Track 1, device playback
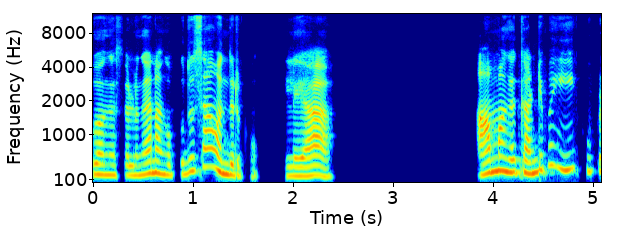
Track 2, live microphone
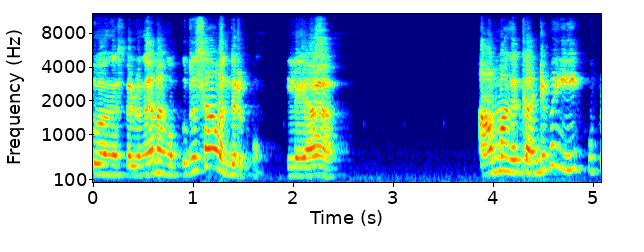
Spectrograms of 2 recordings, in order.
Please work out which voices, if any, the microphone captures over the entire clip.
echo only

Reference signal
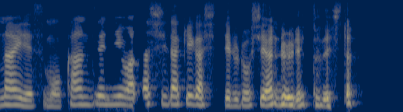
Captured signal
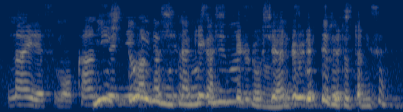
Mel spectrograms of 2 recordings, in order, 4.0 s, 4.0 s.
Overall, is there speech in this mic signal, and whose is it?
both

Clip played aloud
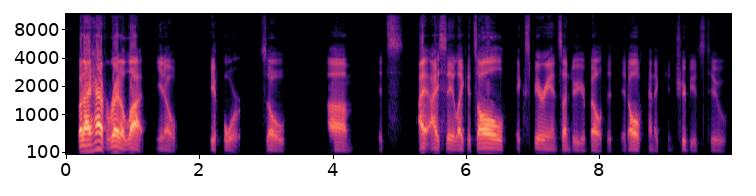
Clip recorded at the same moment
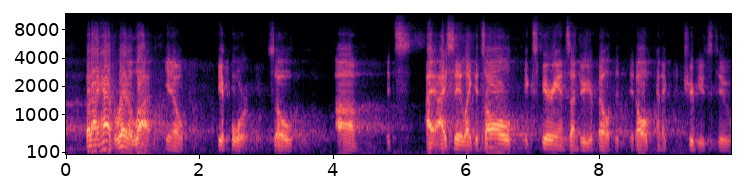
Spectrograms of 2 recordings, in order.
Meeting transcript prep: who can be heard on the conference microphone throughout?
echo only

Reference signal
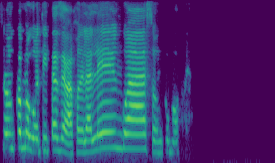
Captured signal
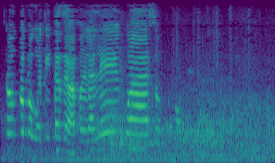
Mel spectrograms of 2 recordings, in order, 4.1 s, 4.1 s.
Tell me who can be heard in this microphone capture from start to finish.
echo only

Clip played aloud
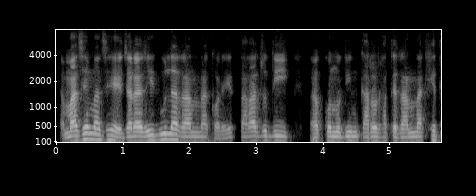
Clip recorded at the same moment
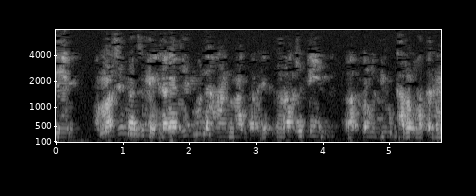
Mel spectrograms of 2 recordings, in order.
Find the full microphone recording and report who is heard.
echo only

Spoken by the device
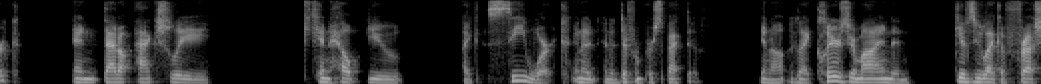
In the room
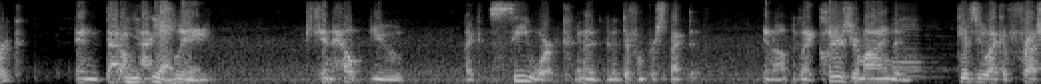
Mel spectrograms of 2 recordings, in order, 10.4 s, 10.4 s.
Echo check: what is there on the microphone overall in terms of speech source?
both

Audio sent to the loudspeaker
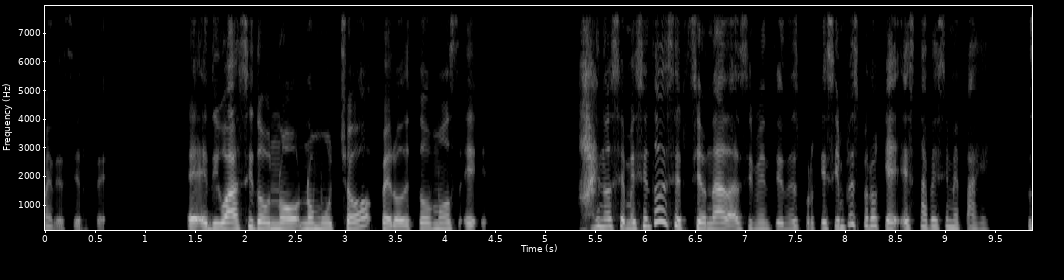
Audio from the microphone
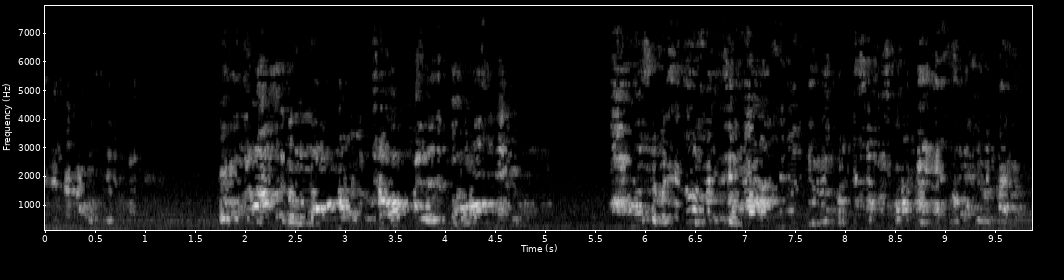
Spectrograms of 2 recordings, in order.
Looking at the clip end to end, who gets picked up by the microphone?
echo only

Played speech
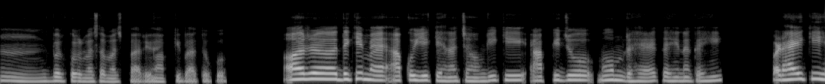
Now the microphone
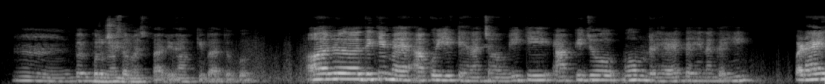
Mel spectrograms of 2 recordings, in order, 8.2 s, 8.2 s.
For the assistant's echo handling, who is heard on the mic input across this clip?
both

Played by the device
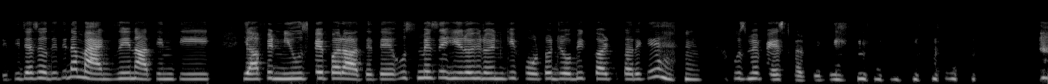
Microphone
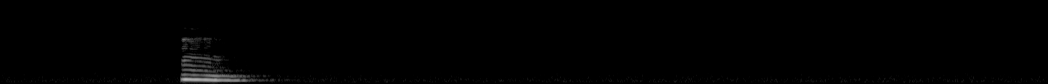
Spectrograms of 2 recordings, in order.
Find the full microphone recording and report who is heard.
user only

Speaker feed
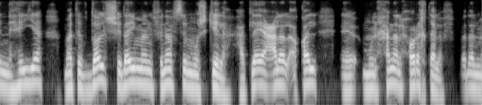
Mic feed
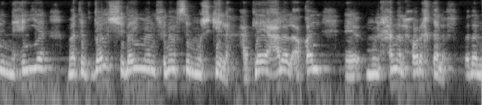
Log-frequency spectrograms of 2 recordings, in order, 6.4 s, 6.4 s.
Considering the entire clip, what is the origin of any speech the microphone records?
echo only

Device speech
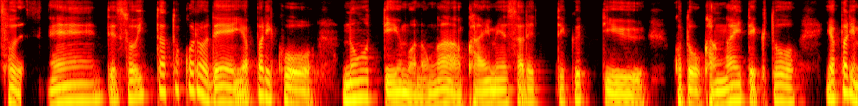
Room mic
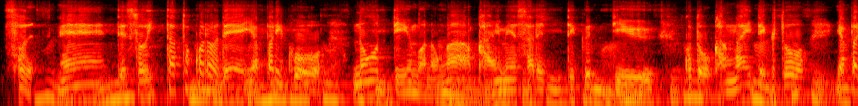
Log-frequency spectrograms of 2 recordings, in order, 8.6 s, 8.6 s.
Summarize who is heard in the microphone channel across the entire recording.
both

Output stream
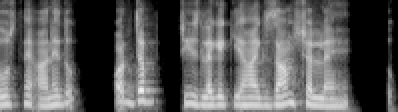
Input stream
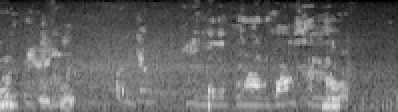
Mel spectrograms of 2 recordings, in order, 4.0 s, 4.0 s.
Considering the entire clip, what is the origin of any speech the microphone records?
both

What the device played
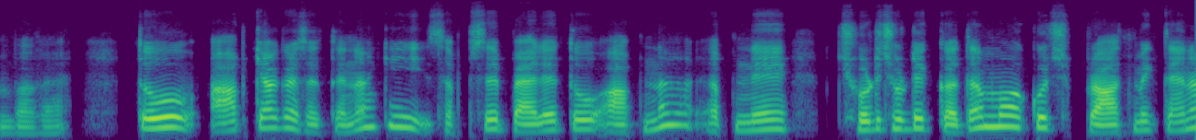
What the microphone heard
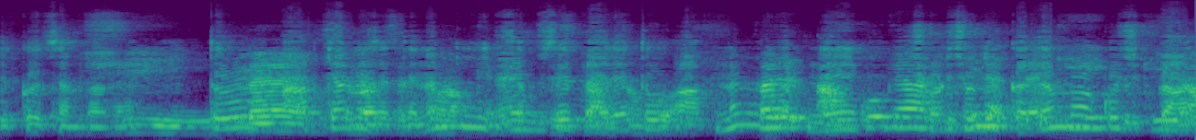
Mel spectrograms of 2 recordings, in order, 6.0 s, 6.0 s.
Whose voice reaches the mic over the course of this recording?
both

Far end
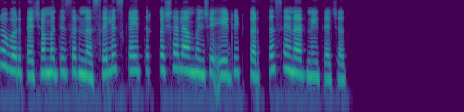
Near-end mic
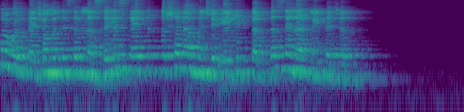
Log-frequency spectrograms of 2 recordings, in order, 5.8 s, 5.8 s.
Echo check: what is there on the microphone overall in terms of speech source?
echo only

